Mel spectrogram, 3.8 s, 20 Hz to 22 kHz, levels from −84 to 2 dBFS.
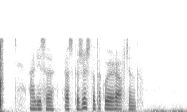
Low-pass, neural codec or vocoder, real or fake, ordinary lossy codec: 5.4 kHz; codec, 24 kHz, 0.5 kbps, DualCodec; fake; Opus, 64 kbps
